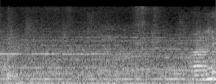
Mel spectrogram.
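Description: Background music with long held notes over a low hum.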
